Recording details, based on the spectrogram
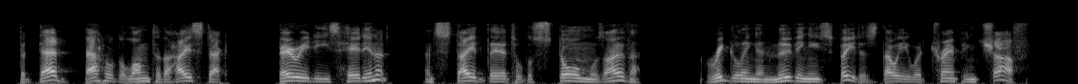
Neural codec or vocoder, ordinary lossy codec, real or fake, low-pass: none; Opus, 16 kbps; real; 7.2 kHz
